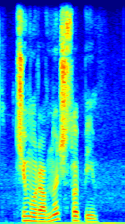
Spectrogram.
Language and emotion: Russian, neutral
